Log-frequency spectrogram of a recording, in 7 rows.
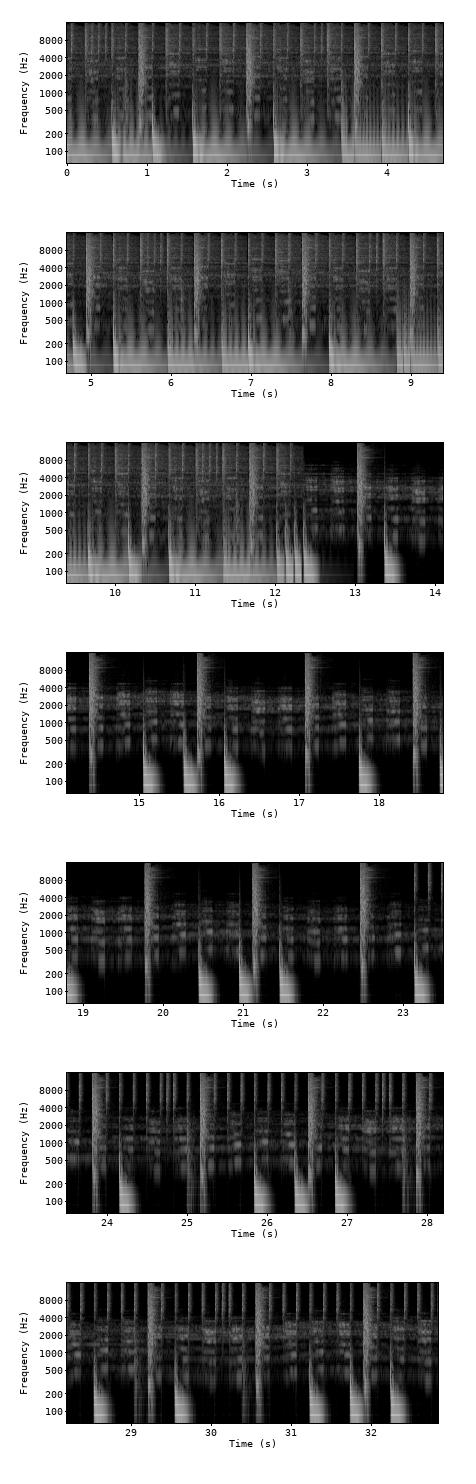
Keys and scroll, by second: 6.0 ctrl++, 12.6 Tab.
